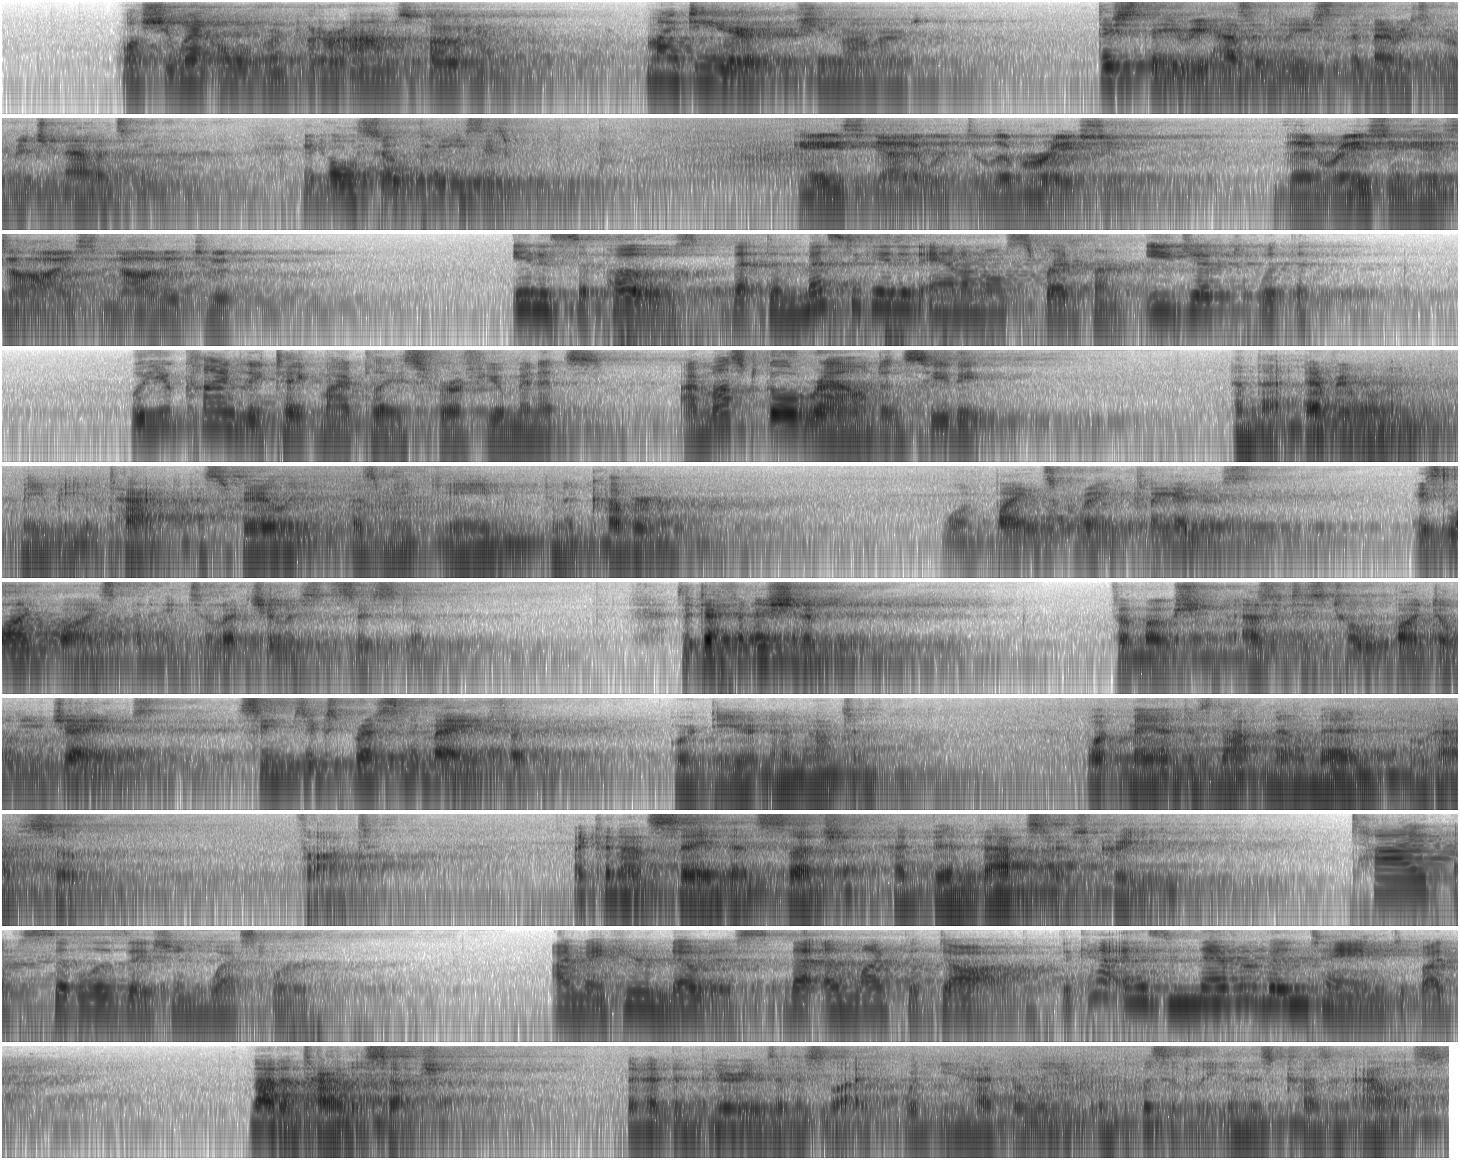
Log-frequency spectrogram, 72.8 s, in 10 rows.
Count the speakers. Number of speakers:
six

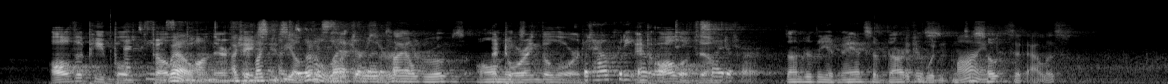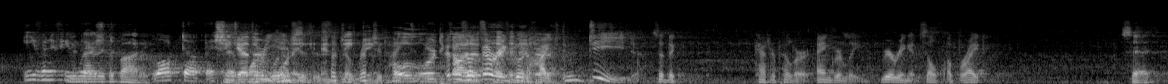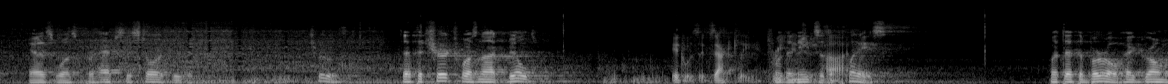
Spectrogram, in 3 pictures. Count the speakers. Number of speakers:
five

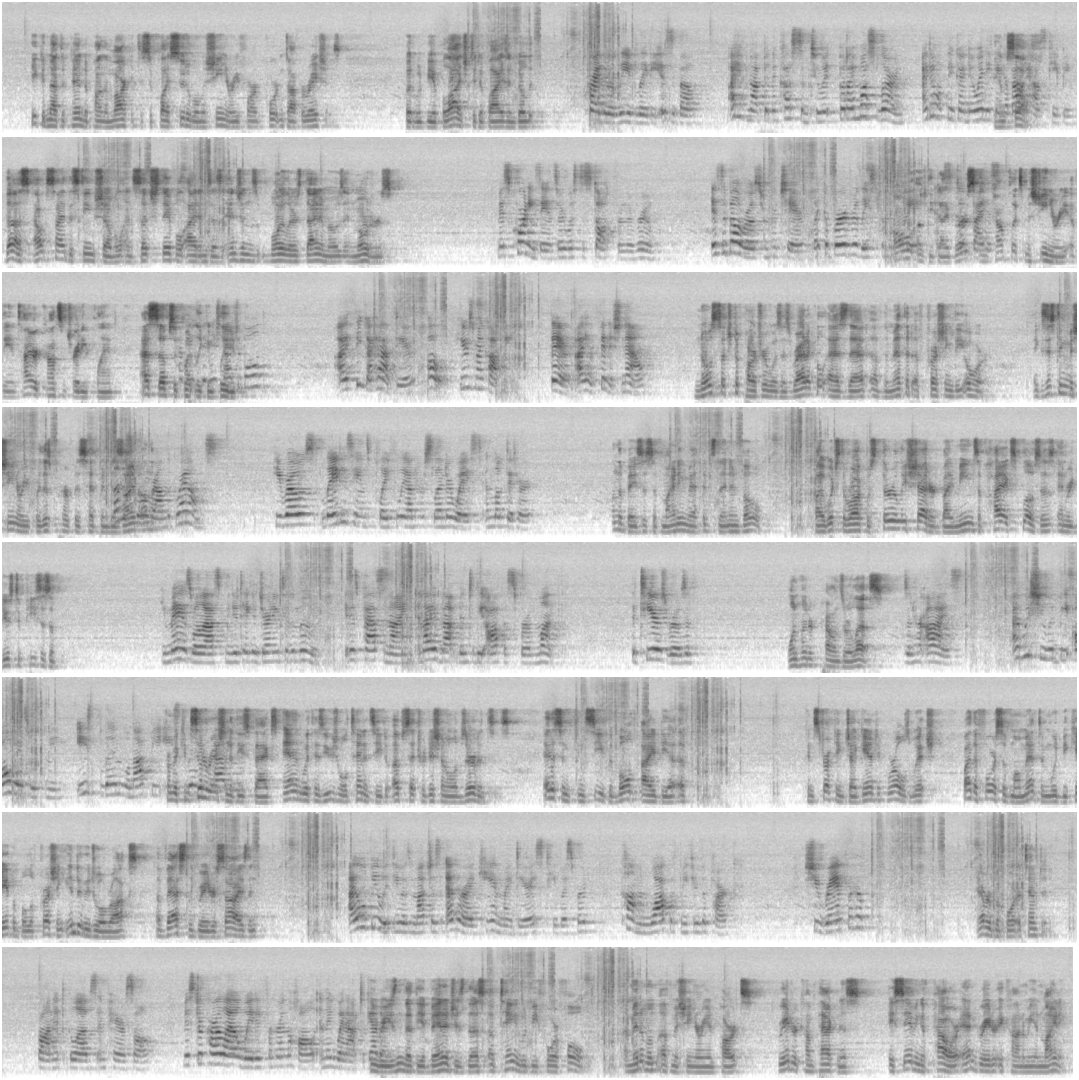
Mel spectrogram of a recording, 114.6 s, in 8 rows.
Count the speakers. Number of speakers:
two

